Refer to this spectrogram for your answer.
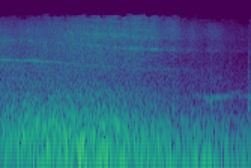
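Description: A loud, steady airplane engine roar fills the space, with a thin high whine riding over the rumble, easing off slightly toward the end. No voices.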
